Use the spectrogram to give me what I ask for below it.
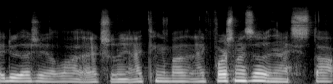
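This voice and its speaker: A man speaks very fast, his fairly high voice held to a fairly even intonation. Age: 30s. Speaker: vlogger. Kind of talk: casual monologue. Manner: rambling, halting.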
